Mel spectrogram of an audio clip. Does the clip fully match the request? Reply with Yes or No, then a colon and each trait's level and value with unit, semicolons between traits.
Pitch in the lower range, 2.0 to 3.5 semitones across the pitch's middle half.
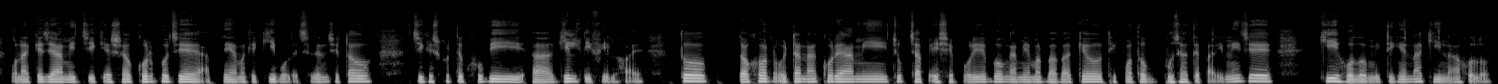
Yes: low, 120 Hz; average, 2.7 semitones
